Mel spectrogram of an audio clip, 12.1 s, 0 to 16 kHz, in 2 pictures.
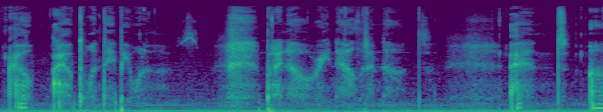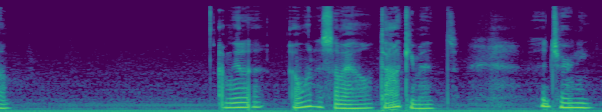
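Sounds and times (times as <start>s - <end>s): person whispering softly: 0.0s - 2.0s, 2.6s - 4.4s, 5.0s - 6.2s.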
